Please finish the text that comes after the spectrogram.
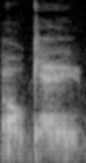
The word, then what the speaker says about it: Ok: Its name spelled OK, but pronounced Ok, was obviously not okay for a long time.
